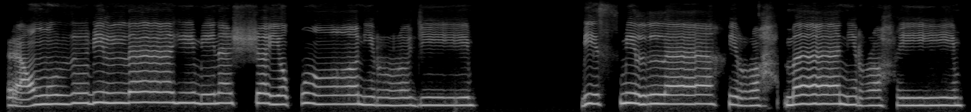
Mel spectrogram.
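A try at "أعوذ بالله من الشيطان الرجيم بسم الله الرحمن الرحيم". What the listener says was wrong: Jim sama him samain ya. Tadi jim panjangnya 2 ya. Kalau him barusan panjangnya 4.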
